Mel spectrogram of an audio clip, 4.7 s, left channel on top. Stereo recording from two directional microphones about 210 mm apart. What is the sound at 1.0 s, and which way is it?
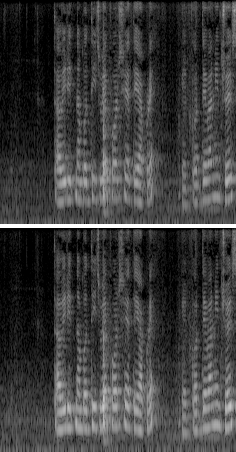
A woman's voice, 25° right (ahead or behind).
